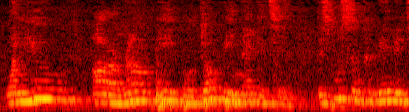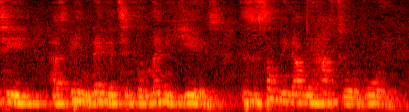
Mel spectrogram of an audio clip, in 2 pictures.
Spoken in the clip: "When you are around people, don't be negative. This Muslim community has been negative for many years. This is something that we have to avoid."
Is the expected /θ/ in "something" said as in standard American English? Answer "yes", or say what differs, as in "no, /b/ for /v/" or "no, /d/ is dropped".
yes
